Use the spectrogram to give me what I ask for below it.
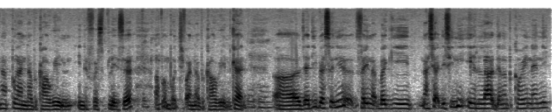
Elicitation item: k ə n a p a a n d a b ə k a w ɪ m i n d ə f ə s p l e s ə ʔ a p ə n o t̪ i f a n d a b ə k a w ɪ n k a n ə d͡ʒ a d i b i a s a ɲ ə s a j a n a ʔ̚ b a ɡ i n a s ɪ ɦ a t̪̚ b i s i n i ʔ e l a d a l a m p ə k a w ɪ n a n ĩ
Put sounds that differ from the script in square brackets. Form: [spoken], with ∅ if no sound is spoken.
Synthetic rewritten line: k ə n a p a a n d a b ə k a w ɪ [n] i n d ə f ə s p l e s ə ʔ a p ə [m] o t̪ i f a n d a b ə k a w ɪ n k a n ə d͡ʒ a d i b i a s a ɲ ə s a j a n a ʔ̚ b a ɡ i n a s [i] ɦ a t̪̚ [d] i s i n i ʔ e l a d a l a m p ə k a w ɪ n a n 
